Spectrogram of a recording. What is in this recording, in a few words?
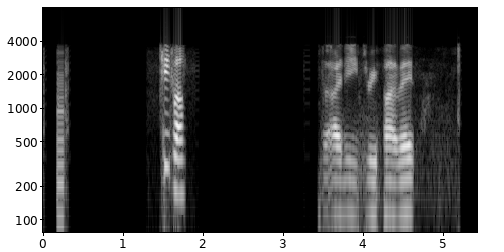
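Police Dispatch, p25; Raleigh Police Northeast District Disp; wake p25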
